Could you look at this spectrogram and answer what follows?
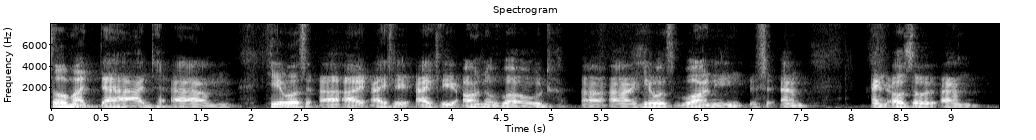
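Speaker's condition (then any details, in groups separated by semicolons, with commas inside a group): Down syndrome; intellectual disability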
